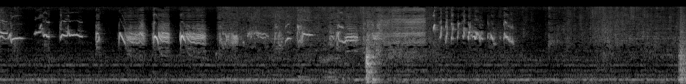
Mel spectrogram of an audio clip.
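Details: Evening, softly sung song of a tame decoy Eurasian siskin, with quick high twitters and whistles, a sharp click near the middle, then rushing noise mixed with trilled chatter.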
